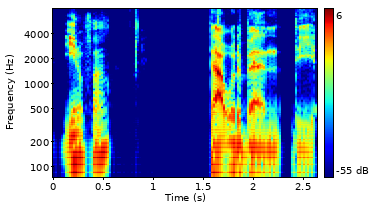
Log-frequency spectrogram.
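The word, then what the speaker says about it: oenophile: right it's a weird it's a weird looking word and it's not pronounced the way it's spelled but yep you know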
